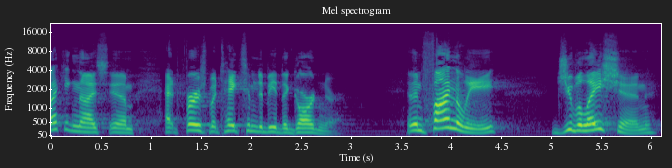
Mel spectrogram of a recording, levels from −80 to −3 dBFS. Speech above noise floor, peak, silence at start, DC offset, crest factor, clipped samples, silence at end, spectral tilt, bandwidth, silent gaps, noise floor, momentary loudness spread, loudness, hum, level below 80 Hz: 44 dB; -2 dBFS; 0 s; under 0.1%; 20 dB; under 0.1%; 0.05 s; -4.5 dB/octave; 13 kHz; none; -65 dBFS; 14 LU; -21 LUFS; none; -70 dBFS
